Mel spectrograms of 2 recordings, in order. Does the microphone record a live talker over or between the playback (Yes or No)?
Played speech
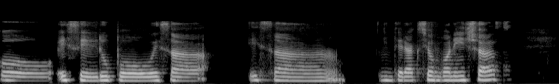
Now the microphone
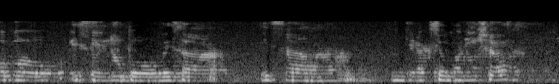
No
